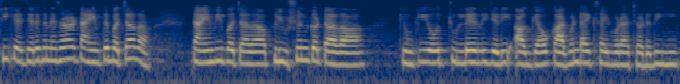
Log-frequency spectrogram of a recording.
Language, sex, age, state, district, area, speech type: Dogri, female, 45-60, Jammu and Kashmir, Jammu, urban, spontaneous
